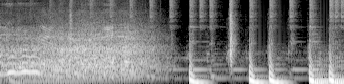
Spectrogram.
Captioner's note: crowd laughs; happy pop music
